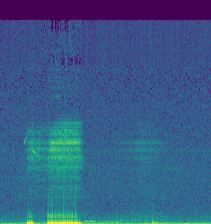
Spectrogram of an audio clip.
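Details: An old pet cat named Butcher, FIV-positive and prone to nasal congestion once medication stops, sleeps and snores. A brief rasp leads into a longer rough, vibrating snore, followed by quiet breathing and one faint snort.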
